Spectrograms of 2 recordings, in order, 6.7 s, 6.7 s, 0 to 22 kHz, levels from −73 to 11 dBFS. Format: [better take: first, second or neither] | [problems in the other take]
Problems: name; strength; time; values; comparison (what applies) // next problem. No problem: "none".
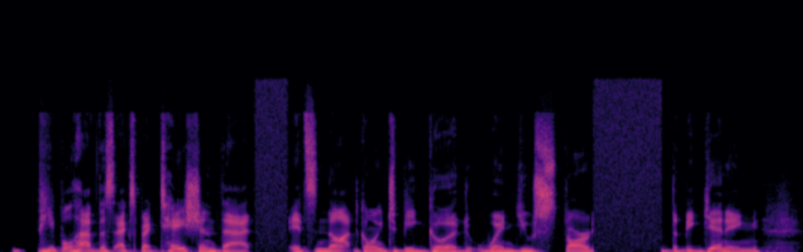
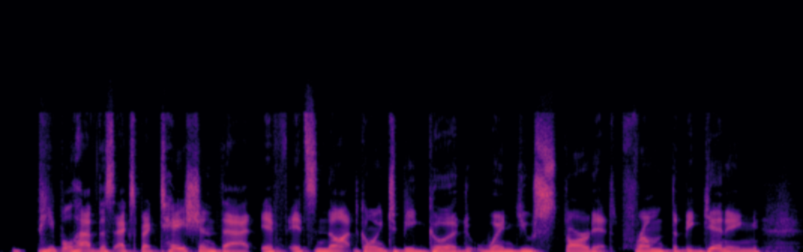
second | audio cutting out; filled with static; at 2 s and at 5 s for 0.5 s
